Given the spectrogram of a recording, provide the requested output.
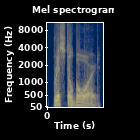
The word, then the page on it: Bristol board: American English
